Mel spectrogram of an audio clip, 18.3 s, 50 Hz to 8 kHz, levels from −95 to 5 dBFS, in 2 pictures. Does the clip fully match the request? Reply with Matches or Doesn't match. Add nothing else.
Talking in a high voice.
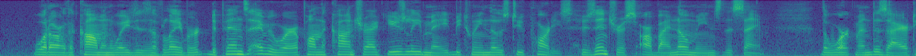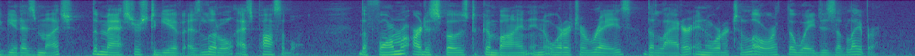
Doesn't match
